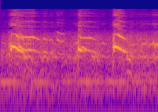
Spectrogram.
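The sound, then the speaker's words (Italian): Birds calling over the sea during a whale hunt: three harsh, honking cries, each sliding downward in pitch, spaced roughly half a second to a second apart over a low steady hum. “Gli uccelli. Gli uccelli!”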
